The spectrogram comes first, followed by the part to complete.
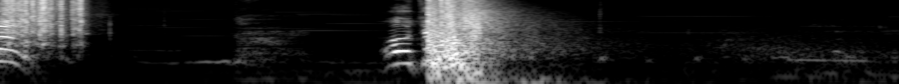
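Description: A man's shouted command, then about two seconds in a single volley of rifle fire from an honour guard firing a funeral salute, its crack trailing off in an echo for about a second.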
